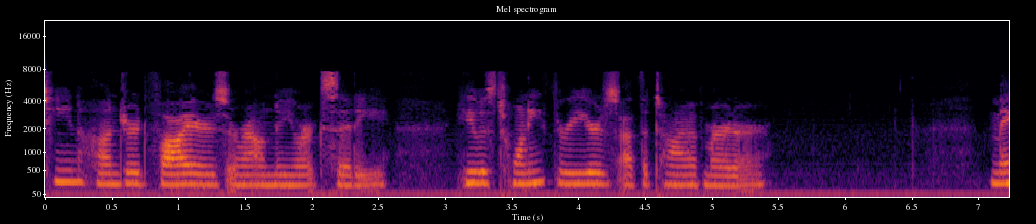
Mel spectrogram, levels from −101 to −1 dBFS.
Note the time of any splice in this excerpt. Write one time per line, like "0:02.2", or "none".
0:04.3
0:04.9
